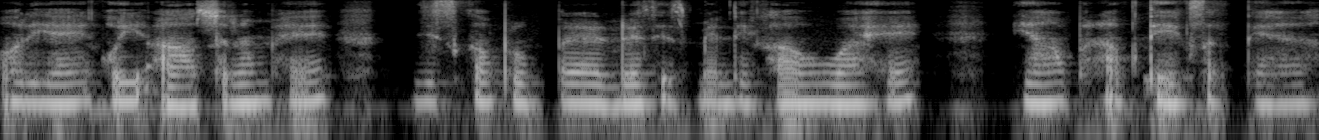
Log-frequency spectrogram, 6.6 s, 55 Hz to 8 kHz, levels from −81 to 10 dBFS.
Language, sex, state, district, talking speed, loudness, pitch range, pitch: Hindi, female, Delhi, New Delhi, 165 wpm, -23 LUFS, 195-210 Hz, 205 Hz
